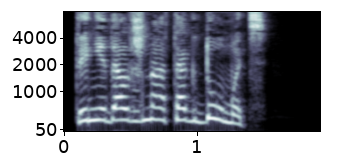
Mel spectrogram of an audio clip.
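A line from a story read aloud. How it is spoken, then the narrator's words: Shouted. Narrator (Russian): закричала на нее Нэнси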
